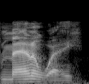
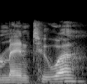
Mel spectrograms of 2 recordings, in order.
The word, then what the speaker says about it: Mantua: It's pronounced Manaway, but it's spelled out Mantua. Mm-hmm. So if anybody's not from here, they're like, I'm looking for Mantua.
